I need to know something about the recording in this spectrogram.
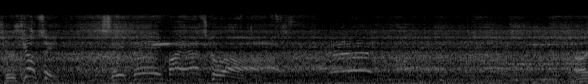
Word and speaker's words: Askarov: you guys calling him Askarov? He demanded a change. He wants to be called Askarov over here, although the correct pronunciation is Askarov.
